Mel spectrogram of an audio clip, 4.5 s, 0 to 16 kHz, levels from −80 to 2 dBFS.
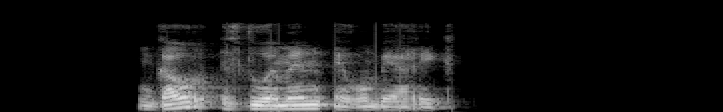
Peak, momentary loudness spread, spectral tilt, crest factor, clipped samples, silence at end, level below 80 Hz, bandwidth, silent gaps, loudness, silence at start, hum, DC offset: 0 dBFS; 13 LU; -8.5 dB/octave; 18 dB; under 0.1%; 1.7 s; -48 dBFS; 7.4 kHz; none; -15 LUFS; 0.85 s; none; under 0.1%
